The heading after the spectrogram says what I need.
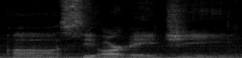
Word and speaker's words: Crag: I don't know if it's Craig or Crag. C-R-A-G is the model. Model number is the J1904. I just thought about that. I think it is probably pronounced Crag. I've been pronouncing it Craig for a while.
